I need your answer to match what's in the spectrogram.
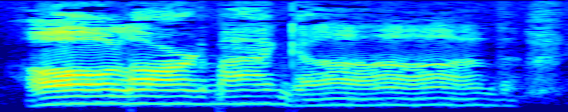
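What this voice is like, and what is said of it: Small whiny singing voice. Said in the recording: “this little whiny voice that was kind of like this”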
